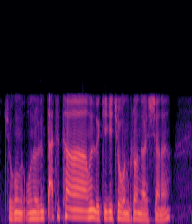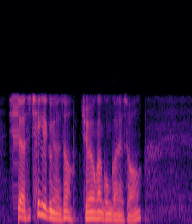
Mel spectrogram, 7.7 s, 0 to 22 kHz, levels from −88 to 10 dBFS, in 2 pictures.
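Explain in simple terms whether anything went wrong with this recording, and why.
The speech has packet loss with the last packet repeated. A small blip comes at 2.44 s. From 4.1 to 4.2 s, a short robotic buzz stutters. Missing audio was filled by replaying the previous chunk, whose repeats fit 10 ms packets, so it buzzes at 100 Hz. The telephone-style G.711 sound is expected.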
